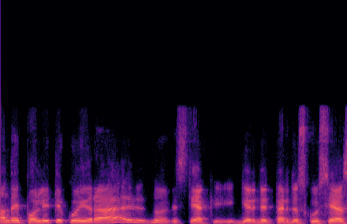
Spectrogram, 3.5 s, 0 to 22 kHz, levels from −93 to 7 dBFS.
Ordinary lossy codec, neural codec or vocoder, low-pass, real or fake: Opus, 16 kbps; none; 10.8 kHz; real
